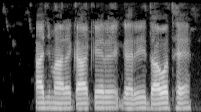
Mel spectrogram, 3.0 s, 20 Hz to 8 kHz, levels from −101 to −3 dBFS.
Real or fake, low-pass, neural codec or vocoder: real; 7.2 kHz; none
